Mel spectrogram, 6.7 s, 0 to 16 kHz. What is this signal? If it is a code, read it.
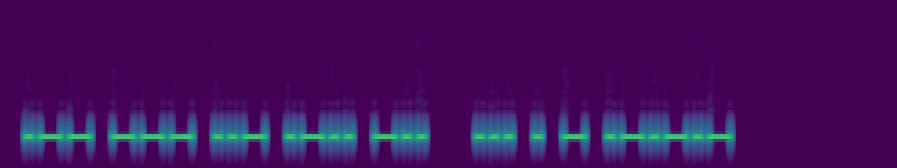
Morse code, heard as a keyed tone, about 22 wpm, 700 Hz. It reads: WOULD SET.
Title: Sentences from Top 1000 Words - Review Part 1 - 22wpm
